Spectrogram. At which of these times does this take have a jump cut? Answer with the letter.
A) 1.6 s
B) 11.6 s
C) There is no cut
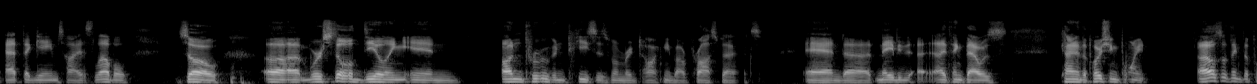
A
